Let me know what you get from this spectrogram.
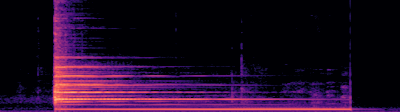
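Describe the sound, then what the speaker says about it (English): A church bell along the Camino, rung by hand in a stone tower: one loud, clear strike that rings out with a long, sustained, shimmering hum for about three seconds before being damped abruptly, nothing else audible. "And quite a queue soon formed to climb the spiral steps of stone to ring the bell"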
